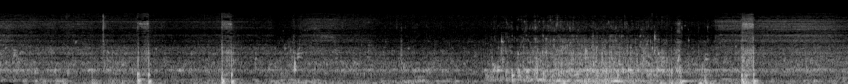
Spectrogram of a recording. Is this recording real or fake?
real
